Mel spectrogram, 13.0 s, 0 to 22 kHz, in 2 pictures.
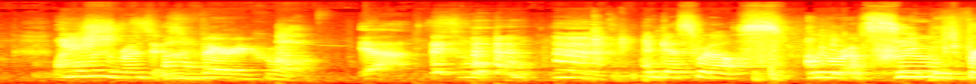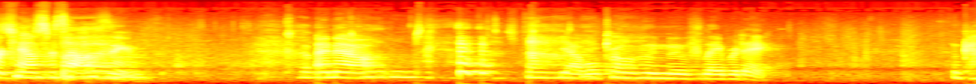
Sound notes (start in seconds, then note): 2.8 laughing; 9.3 giggles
